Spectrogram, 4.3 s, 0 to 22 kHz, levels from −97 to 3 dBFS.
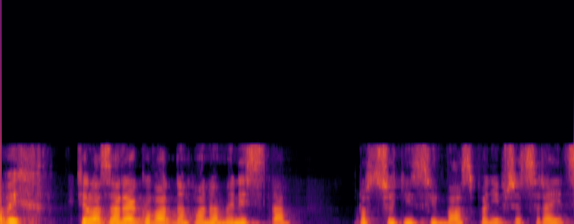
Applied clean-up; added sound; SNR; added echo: neural mask model DeepFilterNet 3.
